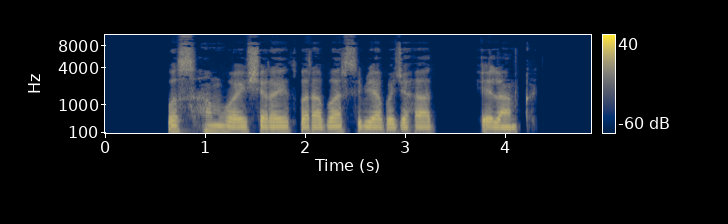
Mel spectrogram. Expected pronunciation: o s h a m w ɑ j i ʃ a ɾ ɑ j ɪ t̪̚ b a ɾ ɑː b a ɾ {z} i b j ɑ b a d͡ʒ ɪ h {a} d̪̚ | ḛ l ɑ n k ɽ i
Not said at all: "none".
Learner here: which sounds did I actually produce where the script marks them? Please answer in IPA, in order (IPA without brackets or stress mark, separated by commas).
s, ɑ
